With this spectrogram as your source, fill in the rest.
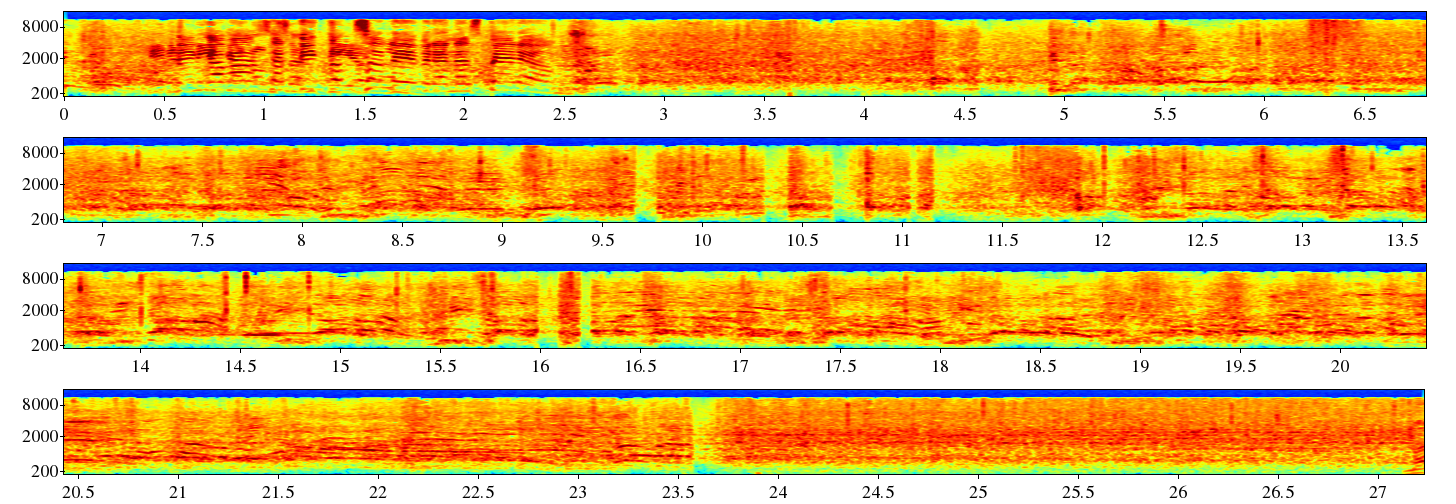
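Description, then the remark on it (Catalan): A large crowd roars and cheers continuously, dense overlapping shouts and celebratory cries with little letup, a loud wall of jubilant voices with scattered clapping, at the celebration of the Colla Jove. “a la celebració de la colla jove conscient de les actuacions rivals de la ciutat.”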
